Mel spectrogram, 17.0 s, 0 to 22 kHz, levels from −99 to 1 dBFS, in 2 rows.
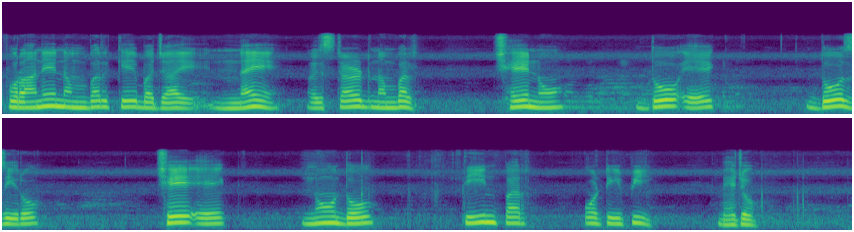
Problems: constant background noise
